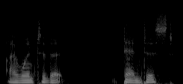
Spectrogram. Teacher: there's a pause there there's a stop there's silence and then it burst forth with a d sound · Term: stop sound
